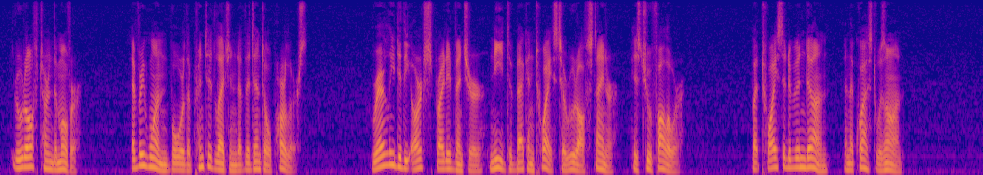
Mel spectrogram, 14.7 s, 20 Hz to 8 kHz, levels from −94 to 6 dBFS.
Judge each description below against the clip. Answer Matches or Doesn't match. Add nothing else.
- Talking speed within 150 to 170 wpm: Matches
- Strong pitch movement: Matches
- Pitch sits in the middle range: Doesn't match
